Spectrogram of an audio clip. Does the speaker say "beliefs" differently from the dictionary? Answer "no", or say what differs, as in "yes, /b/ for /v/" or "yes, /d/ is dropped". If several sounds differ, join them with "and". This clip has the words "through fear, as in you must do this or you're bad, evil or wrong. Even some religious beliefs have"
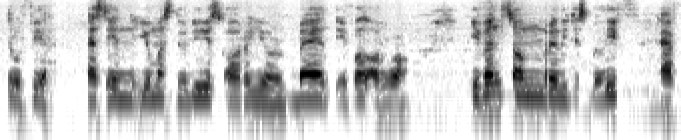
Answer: yes, /s/ is dropped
